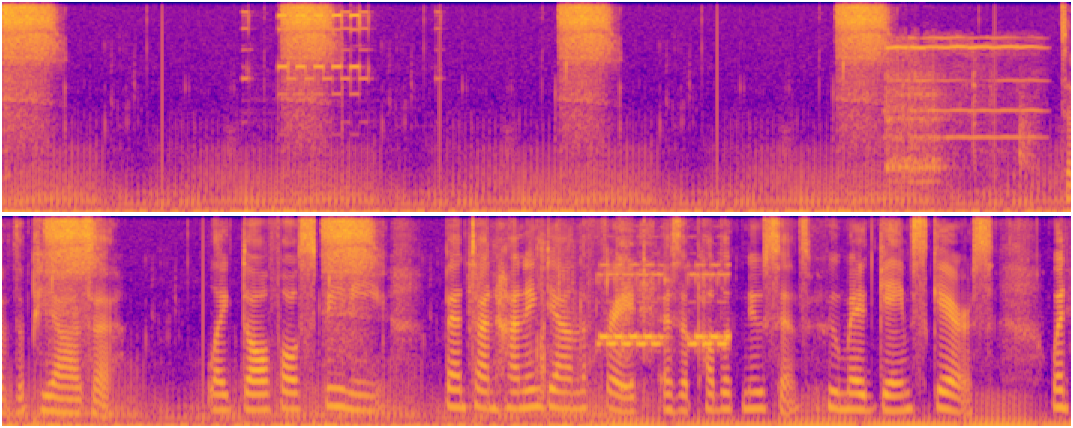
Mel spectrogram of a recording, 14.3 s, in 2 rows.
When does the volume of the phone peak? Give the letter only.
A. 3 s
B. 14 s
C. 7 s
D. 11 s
D.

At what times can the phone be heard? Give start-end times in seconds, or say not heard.
1.6-3.0, 5.8-7.0, 10.2-12.0.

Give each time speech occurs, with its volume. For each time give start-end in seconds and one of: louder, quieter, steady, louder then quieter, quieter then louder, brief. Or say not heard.
7.0-14.2 steady.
